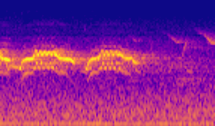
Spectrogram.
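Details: A Veery, a thrush named for this call note, gives two slurred, whistled 'veer' calls, each arching high then dropping, back to back over about a second, with faint hiss, along Nicholls Lake Road, Sax-Zim Bog, Minnesota, in spring.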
